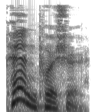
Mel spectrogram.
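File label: "penpusher", English, British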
